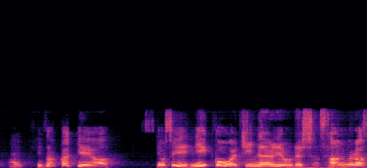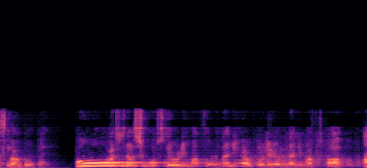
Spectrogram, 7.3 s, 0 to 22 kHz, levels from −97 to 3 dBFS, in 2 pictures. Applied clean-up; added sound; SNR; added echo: neural mask model DeepFilterNet 3.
